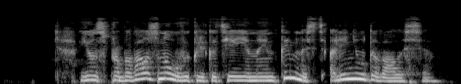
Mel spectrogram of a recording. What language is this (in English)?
Belarusian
